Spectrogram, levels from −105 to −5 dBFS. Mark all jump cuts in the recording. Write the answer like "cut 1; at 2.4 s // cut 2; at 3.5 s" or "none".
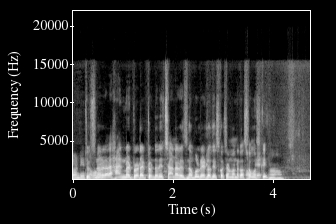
none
